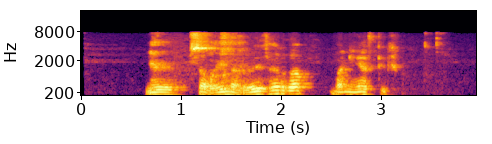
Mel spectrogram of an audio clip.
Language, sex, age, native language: Icelandic, male, 60-69, Icelandic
